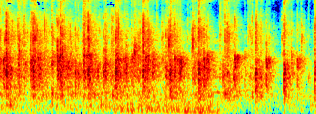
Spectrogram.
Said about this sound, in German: Zwischen Applaus.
